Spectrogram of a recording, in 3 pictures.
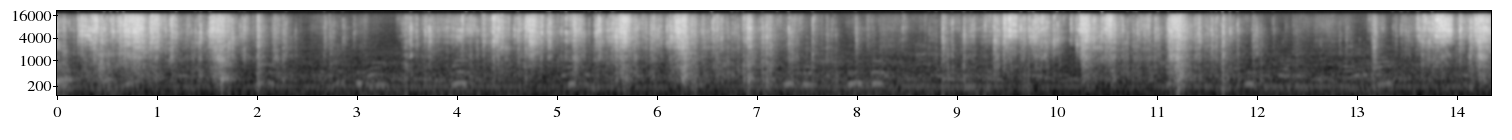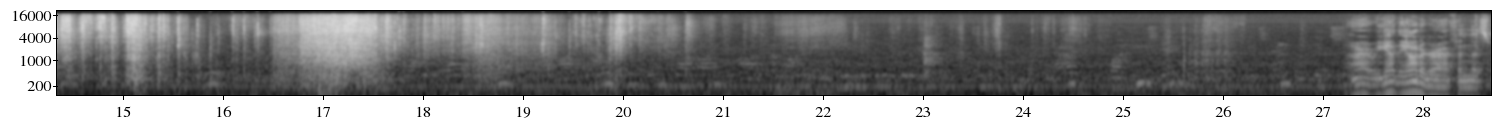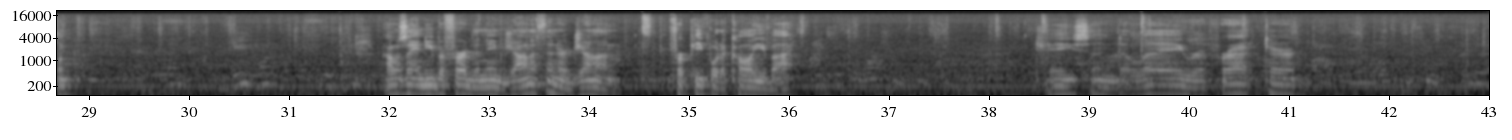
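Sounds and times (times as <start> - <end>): foil wrappers tearing and crinkling: 0.0 - 20.8.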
